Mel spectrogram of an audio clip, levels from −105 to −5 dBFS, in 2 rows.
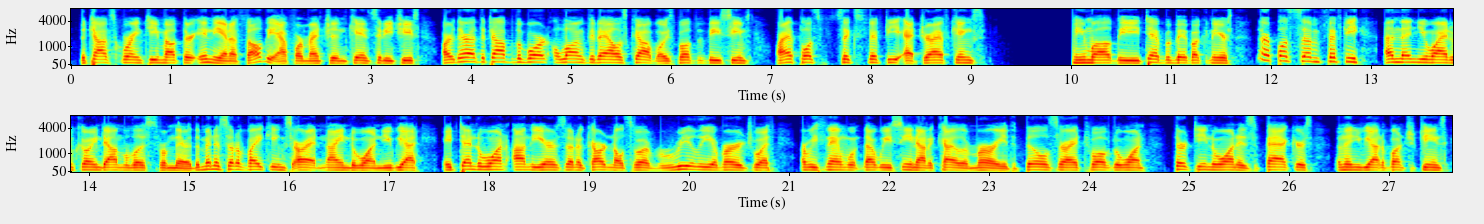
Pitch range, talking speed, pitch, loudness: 135-165 Hz, 230 wpm, 145 Hz, -19 LUFS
